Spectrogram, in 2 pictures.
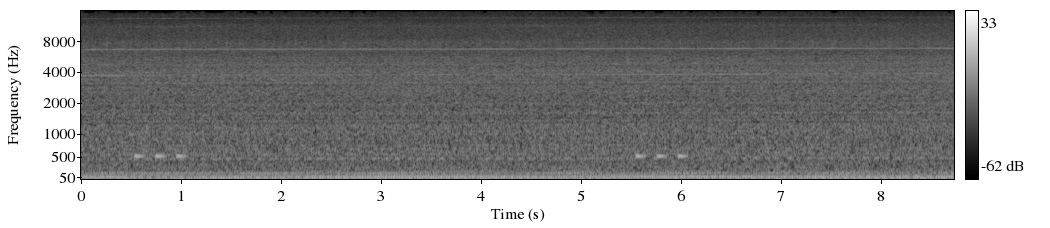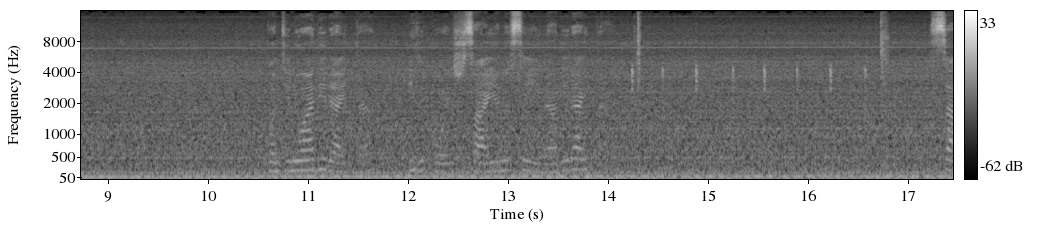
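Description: A truck engine hums steadily on the road.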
